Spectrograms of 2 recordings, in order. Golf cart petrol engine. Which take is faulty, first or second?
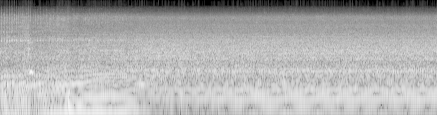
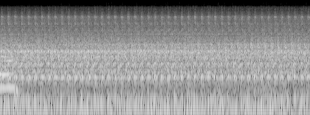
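second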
